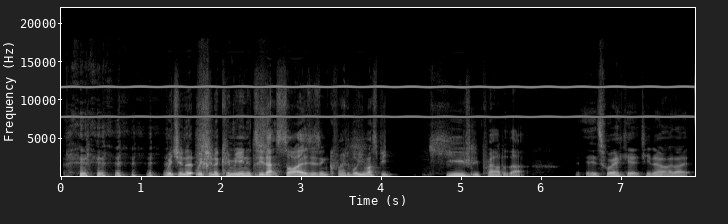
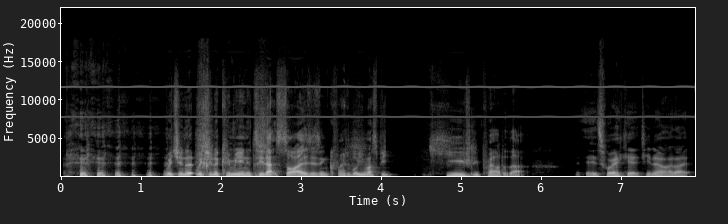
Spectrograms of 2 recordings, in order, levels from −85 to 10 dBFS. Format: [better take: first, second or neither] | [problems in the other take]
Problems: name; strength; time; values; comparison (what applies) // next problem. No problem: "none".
second | high-pitched whine; loud; throughout; 11.5 kHz, 5 dB below the speech; faint in the second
